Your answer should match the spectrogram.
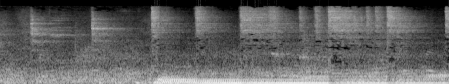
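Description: Live jazz band starting a song: cymbal strokes from the drum kit about twice a second, then the full band comes in loud about a second and a half in, with heavy bass and sustained chords.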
